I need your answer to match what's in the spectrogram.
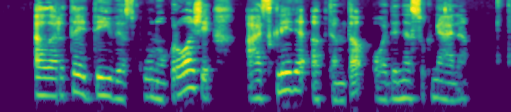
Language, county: Lithuanian, Panevėžys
